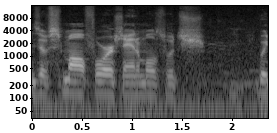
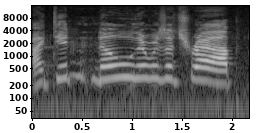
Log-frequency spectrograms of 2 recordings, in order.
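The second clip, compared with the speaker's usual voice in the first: very high, very loud, tiny shrill yell; 9 dB louder than usual. Narrating a game scene where a very tiny voice yells. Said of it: "a very tiny voice yell".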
